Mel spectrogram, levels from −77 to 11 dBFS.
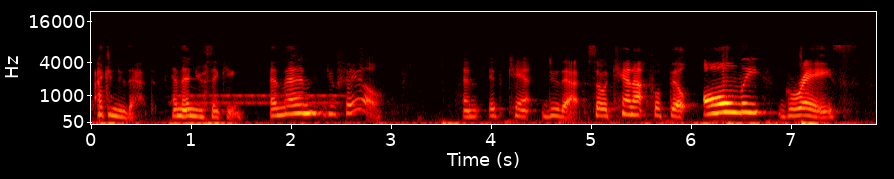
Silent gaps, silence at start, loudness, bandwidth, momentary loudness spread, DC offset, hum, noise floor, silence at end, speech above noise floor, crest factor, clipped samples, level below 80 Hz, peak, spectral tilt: none; 0 s; -25 LUFS; 7.6 kHz; 19 LU; under 0.1%; none; -51 dBFS; 0.2 s; 26 dB; 20 dB; under 0.1%; -54 dBFS; -6 dBFS; -6.5 dB/octave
